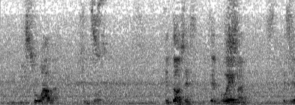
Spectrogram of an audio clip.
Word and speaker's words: Szymborska: me dijo que que no se dice shimborta, sino que se dice visuaba.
